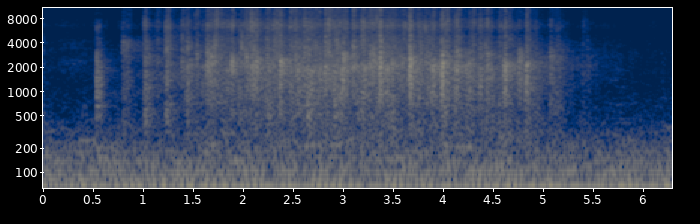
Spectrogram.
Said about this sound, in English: I would just like to say that applause was not quite loud enough, and I feel abandoned.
